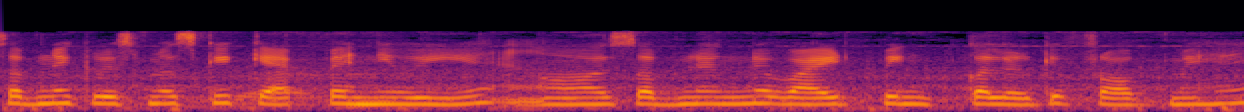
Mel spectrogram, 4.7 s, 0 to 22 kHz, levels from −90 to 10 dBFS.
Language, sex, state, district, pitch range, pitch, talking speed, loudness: Hindi, male, Odisha, Nuapada, 200-225 Hz, 210 Hz, 220 wpm, -18 LUFS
